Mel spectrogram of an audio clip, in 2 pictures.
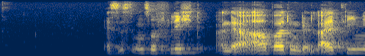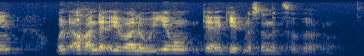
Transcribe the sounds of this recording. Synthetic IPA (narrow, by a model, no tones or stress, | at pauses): ʔɛsɪstʔʊnzəʁəp͡flɪçtʔandeːɐʔɛ̰ʔa̰ɐbaɪtʊŋdeːɐlʔa̰ɪtʰliːnjən | ʊntaʊxandeːɐʔevaluiːʁ̞ʊŋd̥eːɐɛɐɡeːpnɪsəmɪtt͡suvɪ̰ɐkŋ̩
